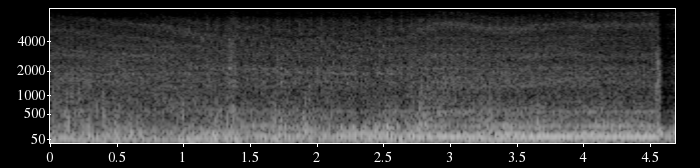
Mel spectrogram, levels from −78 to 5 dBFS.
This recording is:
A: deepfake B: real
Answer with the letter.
B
